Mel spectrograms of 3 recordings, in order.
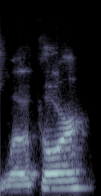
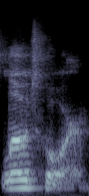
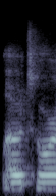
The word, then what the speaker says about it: Lotor: oh I've been saying his name wrong. Lothor is the bad guy from Power Rangers Ninjastorm. Prince Lotor is a guy from is a bad guy from Voltron. Sorry, it's Lotor. Lotor Lotor.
